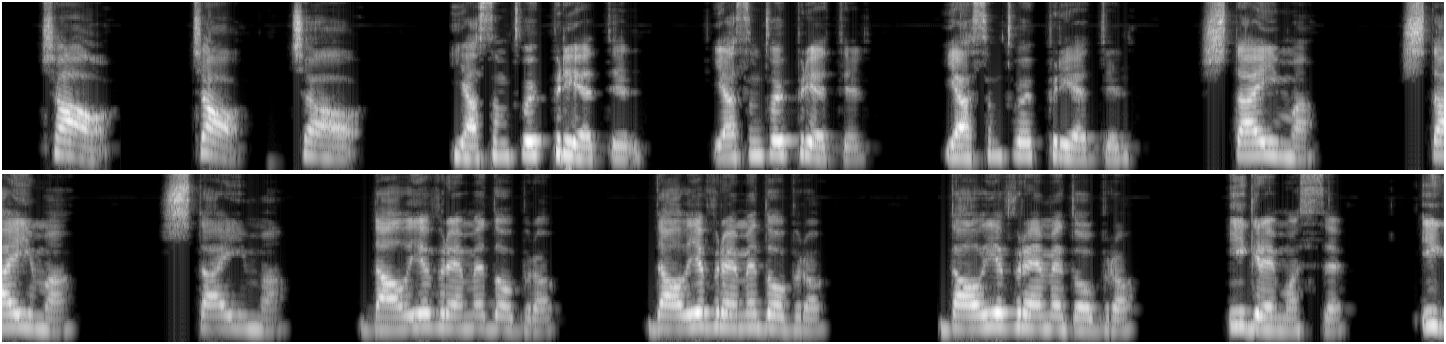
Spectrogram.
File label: woman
